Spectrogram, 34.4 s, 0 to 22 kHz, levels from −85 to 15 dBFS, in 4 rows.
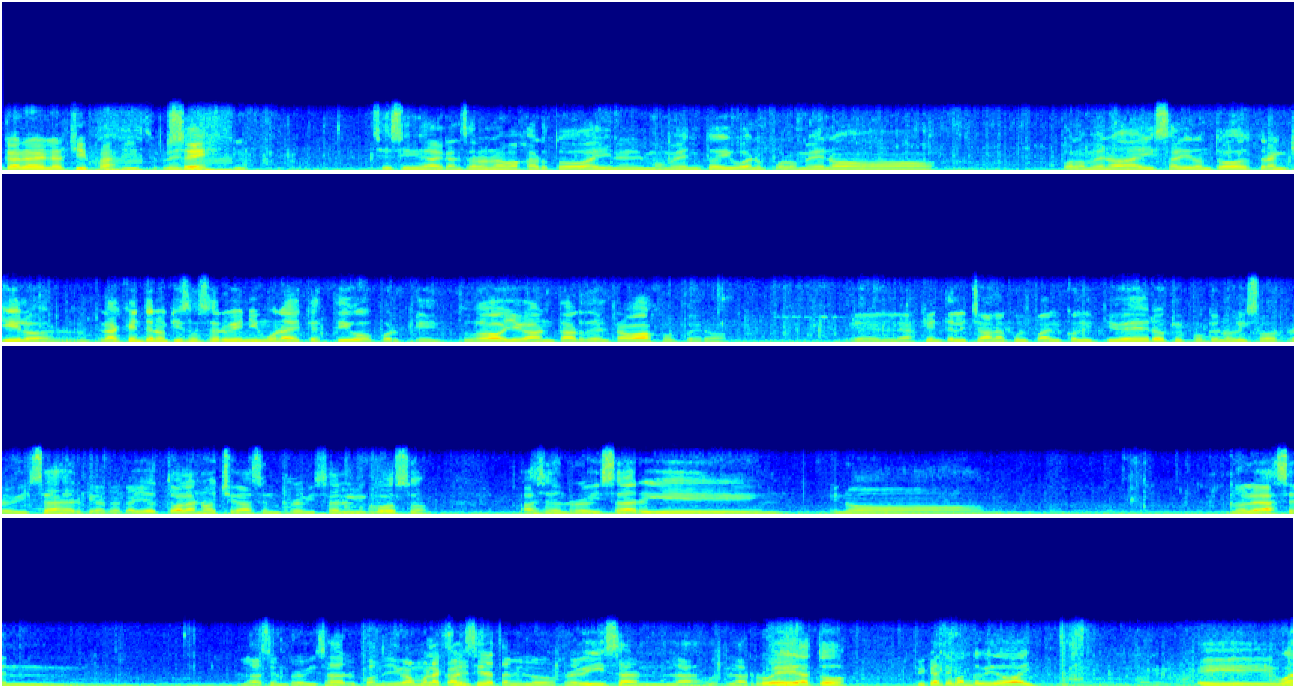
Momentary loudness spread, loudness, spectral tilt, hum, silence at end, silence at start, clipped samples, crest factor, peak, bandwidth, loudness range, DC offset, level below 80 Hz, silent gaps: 16 LU; -26 LUFS; -4.5 dB/octave; none; 0 s; 0 s; under 0.1%; 22 dB; -4 dBFS; 9.2 kHz; 5 LU; under 0.1%; -50 dBFS; none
